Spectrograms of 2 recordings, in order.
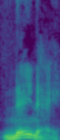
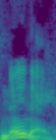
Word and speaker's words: nene: Bird whose name sounds like a hip-hop dance move, nene. Nene. So now I know how to pronounce nene. Uh-huh. Yeah, I was pronouncing it Nene. Yep. But Nene.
